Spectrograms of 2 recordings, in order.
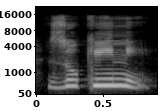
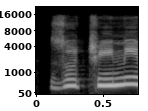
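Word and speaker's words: zucchini: में यहां पर देखेंगे क्योंकि इसे हम क प्रोनाउंस करेंगे तो यह है जुकनी जुचीनी नहीं बोलना है जुकनी ऑलराइट ध्यान रखिएगा फिर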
